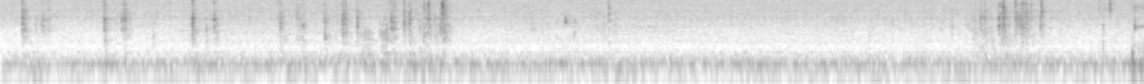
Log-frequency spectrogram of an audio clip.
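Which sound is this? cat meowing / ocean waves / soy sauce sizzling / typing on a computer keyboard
typing on a computer keyboard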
